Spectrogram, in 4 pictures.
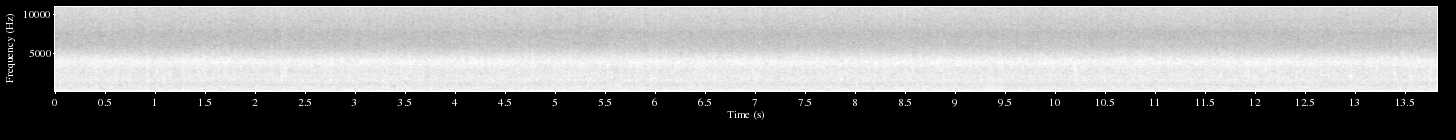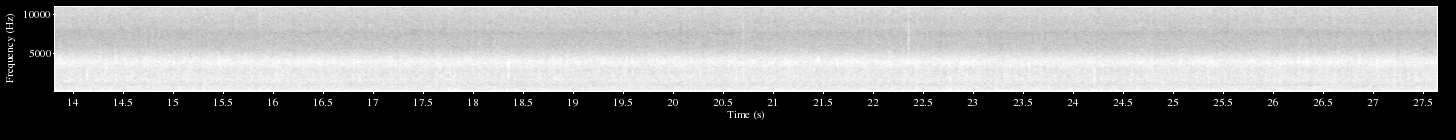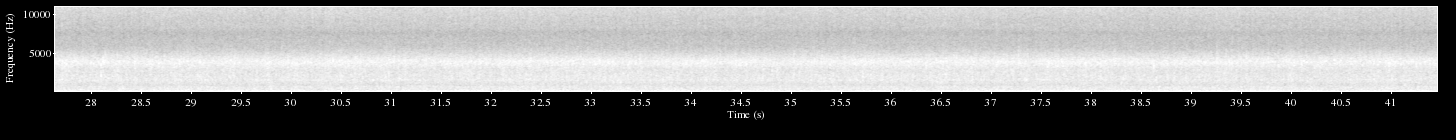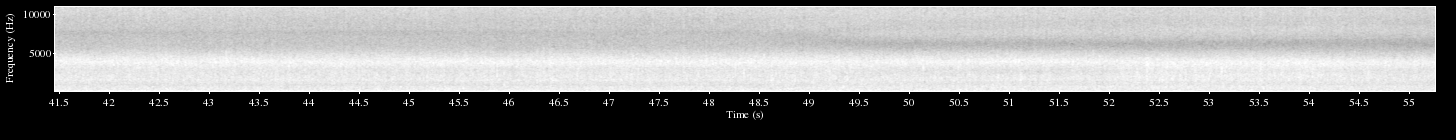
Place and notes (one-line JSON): {"title": "燕潭, 臺南公園, Tainan City - Sitting next to the pool", "date": "2017-02-18 16:32:00", "description": "Sitting next to the pool, Traffic sound", "latitude": "23.00", "longitude": "120.21", "altitude": "16", "timezone": "Asia/Taipei"}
